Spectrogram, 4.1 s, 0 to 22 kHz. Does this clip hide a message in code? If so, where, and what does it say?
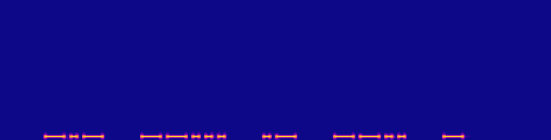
Yes: Morse code from 0.3 to 3.5 s, heard as a keyed tone, about 25 wpm, spaced as for 18 wpm, 590 Hz. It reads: K7AZT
